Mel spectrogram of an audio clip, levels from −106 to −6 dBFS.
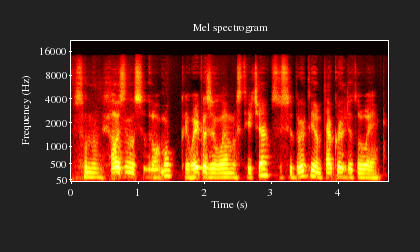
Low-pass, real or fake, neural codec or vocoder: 14.4 kHz; fake; codec, 44.1 kHz, 2.6 kbps, DAC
